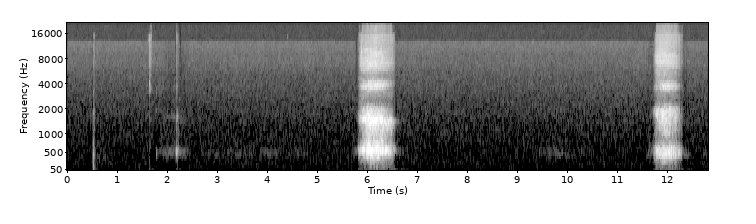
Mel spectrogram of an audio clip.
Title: More Powerful Sneezes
